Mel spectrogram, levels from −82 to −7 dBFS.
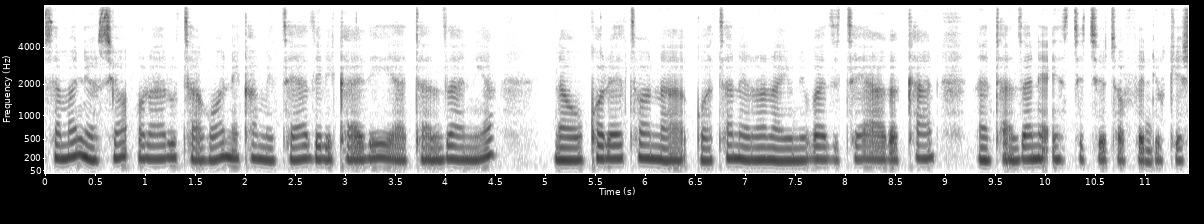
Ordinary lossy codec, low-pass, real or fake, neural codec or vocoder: none; none; real; none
